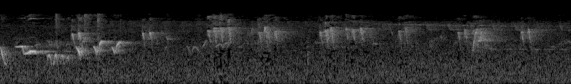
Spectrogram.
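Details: Young wild white-rumped shama from the forest: a loud whistled opening phrase, then softer repeated chirpy notes against a hissing background.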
